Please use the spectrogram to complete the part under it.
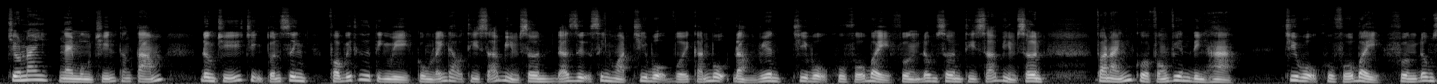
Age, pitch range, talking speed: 20-39, 130-170 Hz, 250 wpm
